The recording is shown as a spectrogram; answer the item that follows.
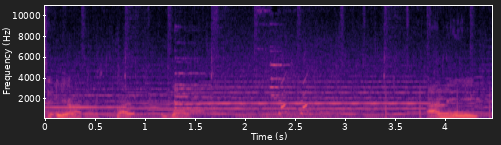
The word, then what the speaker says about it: Kratos: It's spelled Kratos like Kratos from God of War, but they pronounce it Kratos.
